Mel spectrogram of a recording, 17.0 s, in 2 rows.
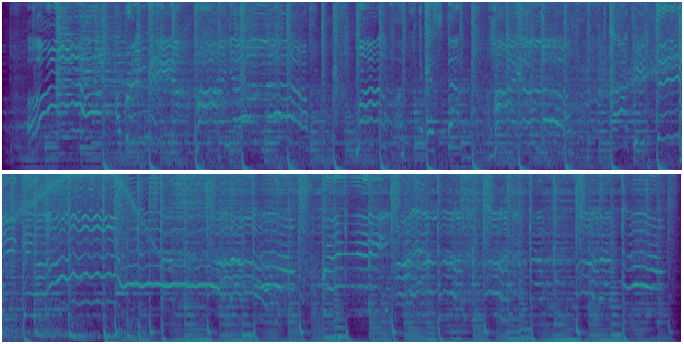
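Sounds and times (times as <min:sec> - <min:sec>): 
music beat: 0:00.5 - 0:16.9.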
